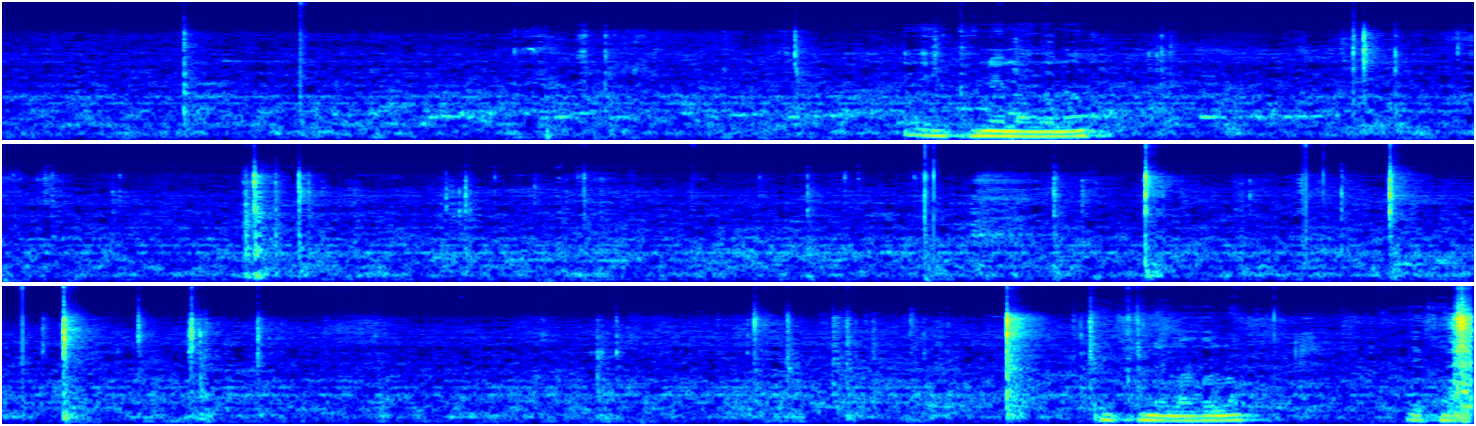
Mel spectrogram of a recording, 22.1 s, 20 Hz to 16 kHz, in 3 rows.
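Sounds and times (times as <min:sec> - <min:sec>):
cable connectors clicking into ports: 0:06.6 - 0:10.6, 0:11.2 - 0:16.2, 0:17.7 - 0:20.6.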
